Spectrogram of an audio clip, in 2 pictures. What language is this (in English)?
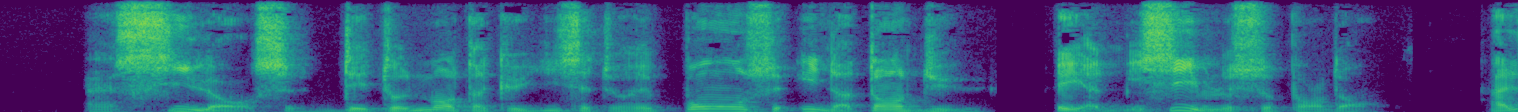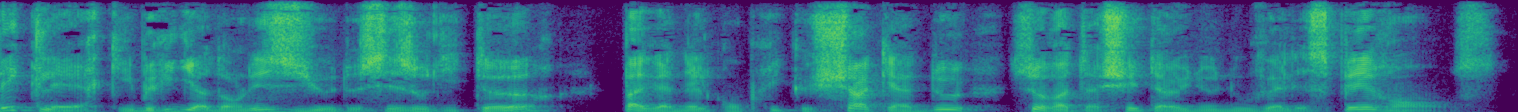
French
